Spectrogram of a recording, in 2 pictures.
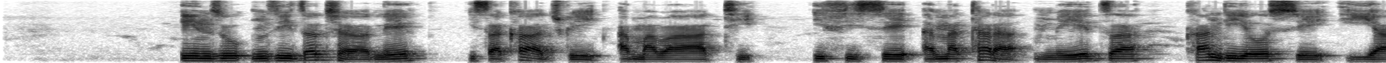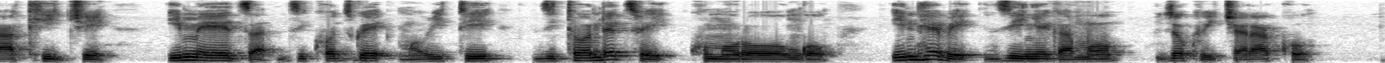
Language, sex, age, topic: Rundi, male, 25-35, education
